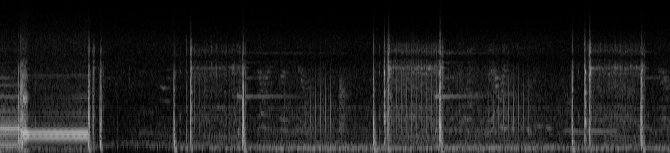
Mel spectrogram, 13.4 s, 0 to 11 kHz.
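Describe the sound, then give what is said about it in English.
Telephone line recorded while dialing 1 followed by a long string of zeros: a steady tone cuts off after about two seconds, then a low hum continues under sharp clicks and brief tone bursts spaced irregularly. “In fact, I recorded doing this, and just to draw it out, I decided to dial 1 plus a bunch of zeros. Let's start that tape now.”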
